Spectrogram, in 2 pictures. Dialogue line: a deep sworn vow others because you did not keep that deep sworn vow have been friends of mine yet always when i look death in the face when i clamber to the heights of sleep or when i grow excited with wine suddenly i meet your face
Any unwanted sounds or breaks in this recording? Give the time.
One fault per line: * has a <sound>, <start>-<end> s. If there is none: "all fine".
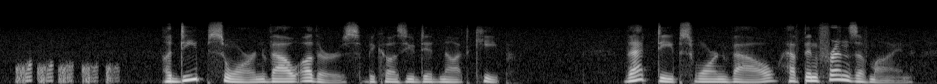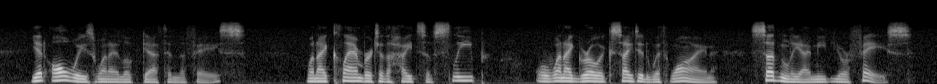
* has a laugh, 0.2-1.2 s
